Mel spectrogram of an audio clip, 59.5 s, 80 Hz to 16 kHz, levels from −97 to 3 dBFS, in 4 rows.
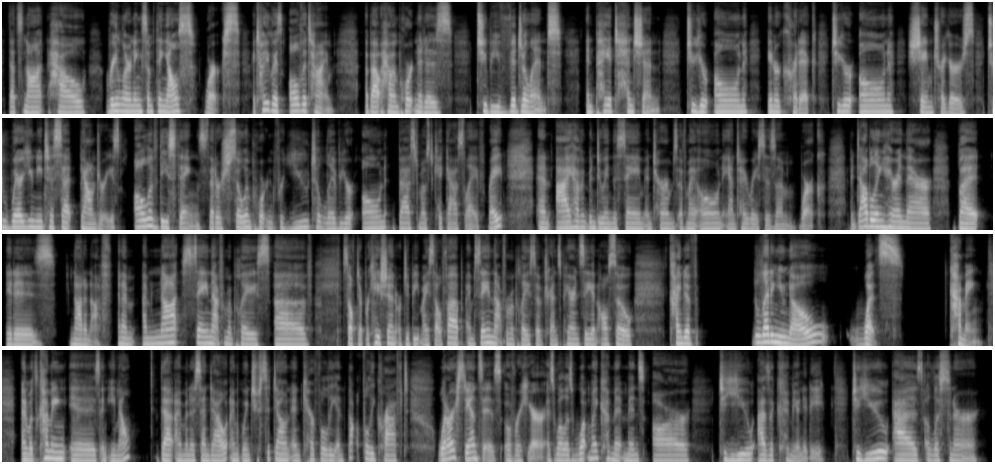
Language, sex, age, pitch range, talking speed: English, female, 20-39, 165-190 Hz, 165 wpm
